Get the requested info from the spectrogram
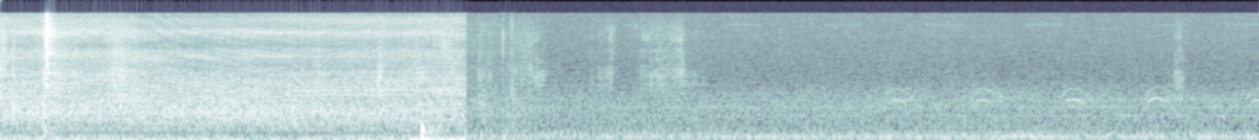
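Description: A steady rushing noise that ends in a loud thump and cuts off abruptly about two seconds in, followed by quieter outdoor ambience with a few faint, short bird calls.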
